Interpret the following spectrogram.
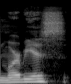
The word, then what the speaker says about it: Morbius: like it's Vertical Horizon morbius was glorious because it rhymes with glorious yes that's right I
